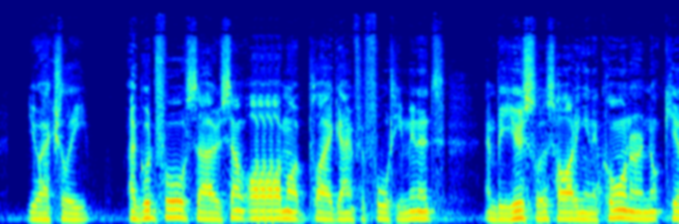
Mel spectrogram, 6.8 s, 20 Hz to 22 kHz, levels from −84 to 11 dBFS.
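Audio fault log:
2.58–2.80 s, repeated frames: a short chunk of about 72 ms gets played over again three times, so the speech stutters in place for a moment before carrying on. What's happening is that a run of compressed frames got written or delivered more than once, and the decoder plays each copy faithfully, so the clip ends up 216 ms longer than it should be. The 72 ms repeat length suggests a small run of codec frames was duplicated.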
